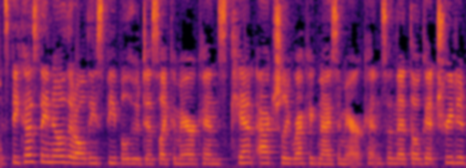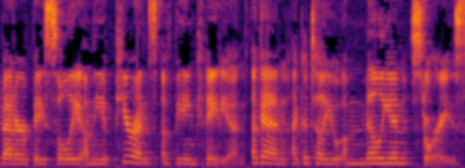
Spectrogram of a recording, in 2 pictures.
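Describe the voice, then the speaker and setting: A woman talks at a very fast pace with a fairly high pitch and monotone, flat intonation. Noticeable background noise runs underneath. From North America. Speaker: content creator. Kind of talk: monologue to camera.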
